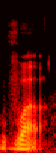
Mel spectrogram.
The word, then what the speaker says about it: Voila: So that's how probably pronounce it. Voila. You'll spell it V-O-I-L-A Norbert.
